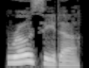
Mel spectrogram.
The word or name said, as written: rozita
